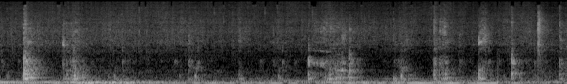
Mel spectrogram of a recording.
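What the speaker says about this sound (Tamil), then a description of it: "வதக்கி விட்டுக்கலாம்." Onions and spices sautéing in a pan for a tomato-free chana masala gravy, with a steady sizzle broken by repeated scraping stirs of a spoon, close and fairly loud, no talking.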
